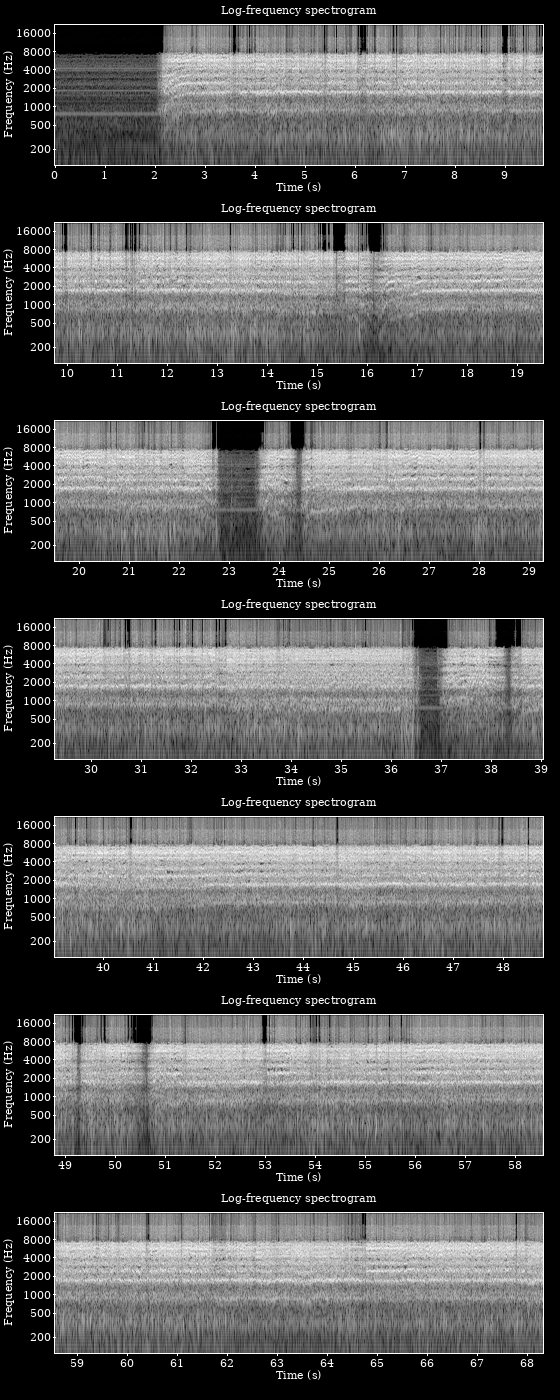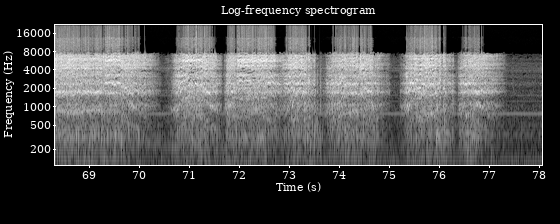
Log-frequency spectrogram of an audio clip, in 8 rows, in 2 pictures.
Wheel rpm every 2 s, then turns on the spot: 0, 160, 230, 230, 230, 240, 230, 190, 180, 220, 220, 90, 150, 220, 230, 230, 220, 170, 90, 130, 200, 220, 230, 230, 170, 140, 220, 220, 220, 230, 230, 230, 220, 230, 200, 70, 110, 80, 50.
22-24 36-38 74-76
